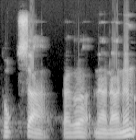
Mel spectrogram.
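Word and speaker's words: δόξα: 발음은 독사라는 언어를 사용하는데 이게 하나님의 영광이라는 거예요.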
